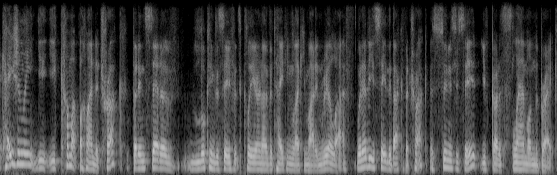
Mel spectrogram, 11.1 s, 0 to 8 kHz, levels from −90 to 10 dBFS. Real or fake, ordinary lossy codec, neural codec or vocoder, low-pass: fake; Opus, 32 kbps; codec, 16 kHz, 8 kbps, FreqCodec, smaller model; 7.2 kHz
